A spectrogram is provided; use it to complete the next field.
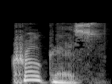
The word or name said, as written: crocused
